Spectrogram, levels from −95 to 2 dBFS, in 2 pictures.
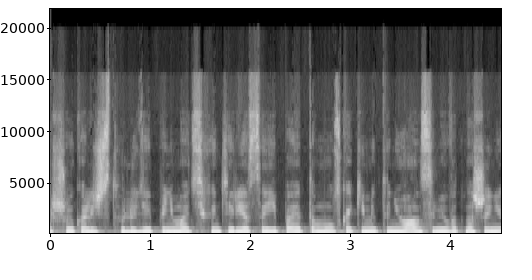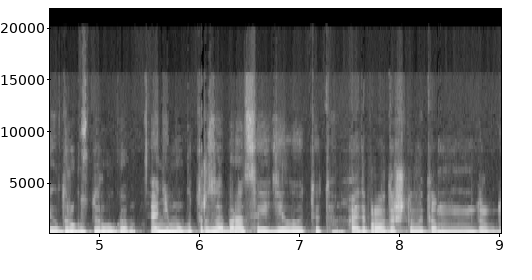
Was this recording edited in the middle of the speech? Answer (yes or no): no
